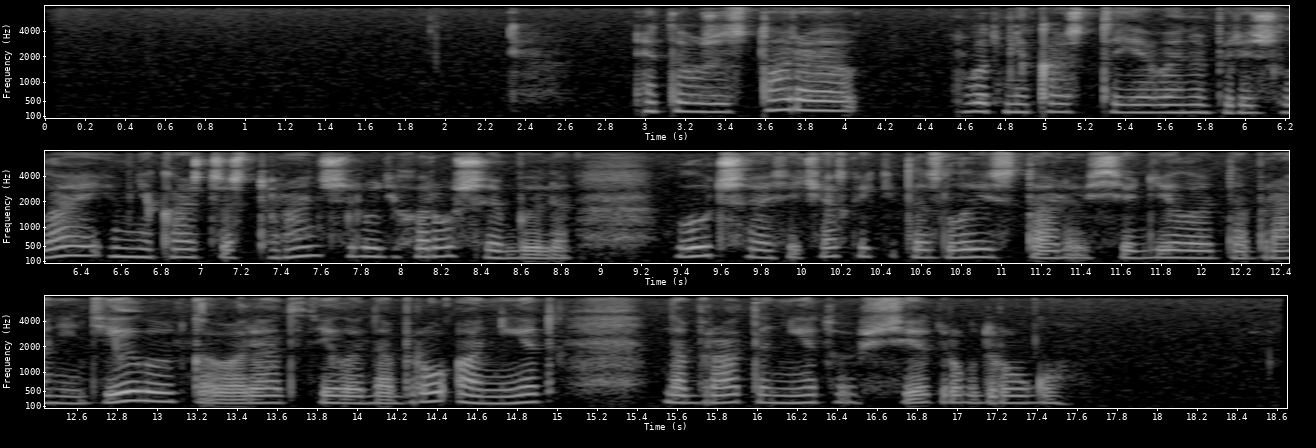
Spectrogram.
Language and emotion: Russian, sad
